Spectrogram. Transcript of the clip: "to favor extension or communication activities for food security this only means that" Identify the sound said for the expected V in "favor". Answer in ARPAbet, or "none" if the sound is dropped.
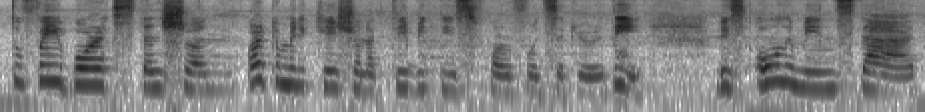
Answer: B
